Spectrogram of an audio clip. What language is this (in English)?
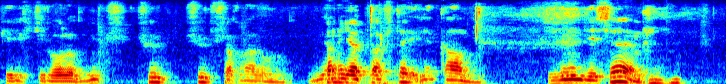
Azerbaijani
